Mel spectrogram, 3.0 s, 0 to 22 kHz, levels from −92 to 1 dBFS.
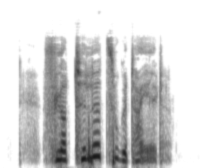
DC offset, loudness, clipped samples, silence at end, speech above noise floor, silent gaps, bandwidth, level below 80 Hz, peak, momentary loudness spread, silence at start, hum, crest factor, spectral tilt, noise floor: under 0.1%; -16 LUFS; under 0.1%; 0.55 s; 38 dB; none; 9.2 kHz; -52 dBFS; -2 dBFS; 18 LU; 0.7 s; none; 16 dB; -5 dB/octave; -54 dBFS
